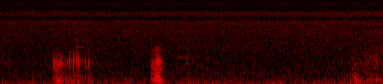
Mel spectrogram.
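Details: Snoring in a sleeping Chihuahua that is sleeping late: three soft, snorting snores about a second apart, against room noise.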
